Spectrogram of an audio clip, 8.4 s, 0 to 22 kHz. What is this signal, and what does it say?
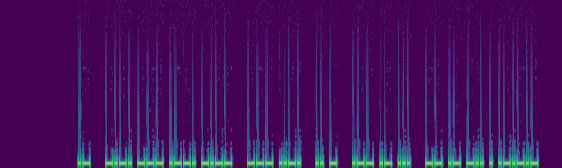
Morse code, heard as a keyed tone, about 34 wpm, 700 Hz. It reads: A COPY OF IT WAS MADE.
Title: Sentences from Top 1400 Words 35wpm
